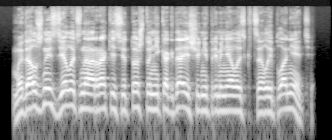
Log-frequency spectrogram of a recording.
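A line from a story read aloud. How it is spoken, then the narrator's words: Plain. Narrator (Russian): ответил отец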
